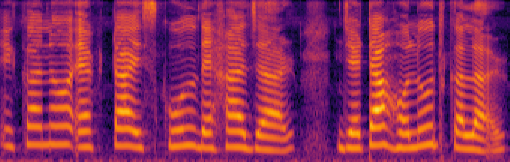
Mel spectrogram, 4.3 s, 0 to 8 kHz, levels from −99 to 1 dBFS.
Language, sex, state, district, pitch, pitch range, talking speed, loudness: Bengali, female, Assam, Hailakandi, 290 Hz, 270-320 Hz, 125 wpm, -21 LUFS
